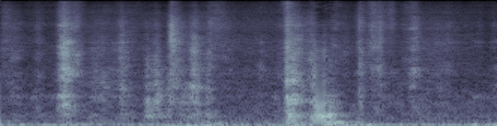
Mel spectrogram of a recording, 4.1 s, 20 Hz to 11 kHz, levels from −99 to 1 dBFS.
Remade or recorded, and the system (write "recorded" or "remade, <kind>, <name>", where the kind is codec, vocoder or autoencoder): remade, vocoder, Vocos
